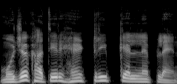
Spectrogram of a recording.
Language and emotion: Goan Konkani, neutral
